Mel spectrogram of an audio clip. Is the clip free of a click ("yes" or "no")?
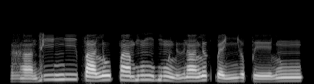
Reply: yes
